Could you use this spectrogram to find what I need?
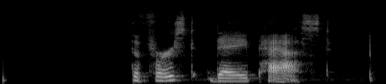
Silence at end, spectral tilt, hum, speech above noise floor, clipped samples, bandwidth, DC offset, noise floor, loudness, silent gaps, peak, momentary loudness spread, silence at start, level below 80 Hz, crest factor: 0.15 s; -4.5 dB/octave; none; 55 dB; under 0.1%; 13.5 kHz; under 0.1%; -85 dBFS; -31 LUFS; none; -8 dBFS; 10 LU; 1.3 s; -76 dBFS; 24 dB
